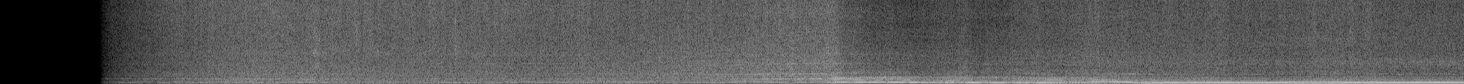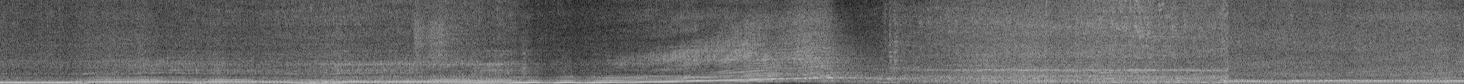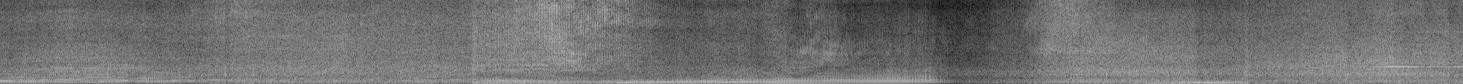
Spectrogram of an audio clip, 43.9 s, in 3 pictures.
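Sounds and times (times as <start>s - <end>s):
car engines accelerating past: 6.7s - 43.9s.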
